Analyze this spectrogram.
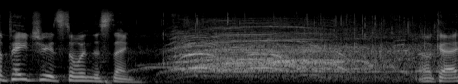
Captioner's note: congregants cheer and applaud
